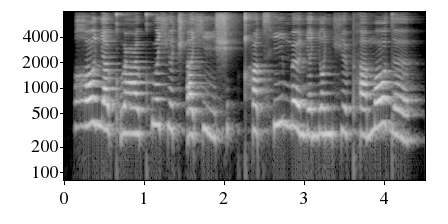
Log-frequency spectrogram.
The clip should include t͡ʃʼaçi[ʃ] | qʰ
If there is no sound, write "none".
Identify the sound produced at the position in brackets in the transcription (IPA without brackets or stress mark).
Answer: ʃ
